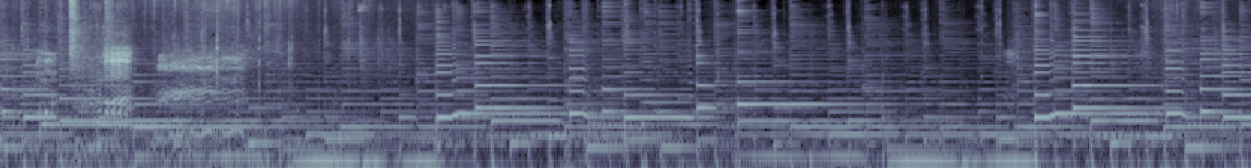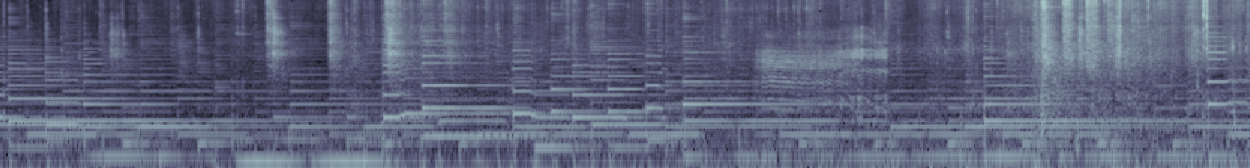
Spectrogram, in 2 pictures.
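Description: Sheep bleating over background music: a couple of quavering bleats about a second in, and more near the end.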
